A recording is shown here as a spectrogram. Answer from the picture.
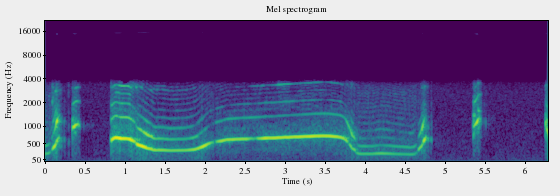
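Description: A puppeteer's voice giving a long, wordless wail for a puppet character: it swoops down, climbs back up and holds high, then drops low, with short vocal yelps before and after it.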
